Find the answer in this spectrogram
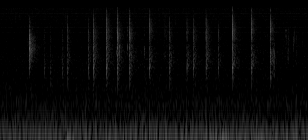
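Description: Faint computer keyboard typing: a string of short, irregular key clicks.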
